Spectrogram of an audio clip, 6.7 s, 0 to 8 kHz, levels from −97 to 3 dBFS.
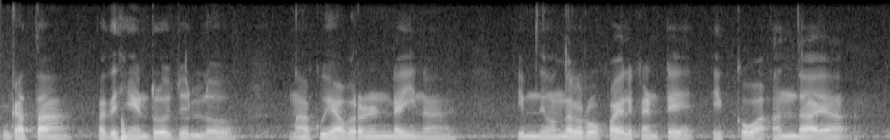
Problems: constant background noise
